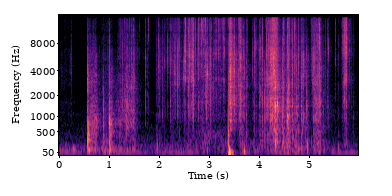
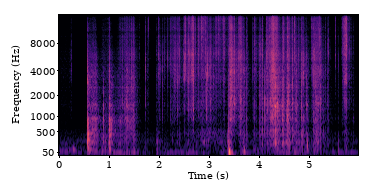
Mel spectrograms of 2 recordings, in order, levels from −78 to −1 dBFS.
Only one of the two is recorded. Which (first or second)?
first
